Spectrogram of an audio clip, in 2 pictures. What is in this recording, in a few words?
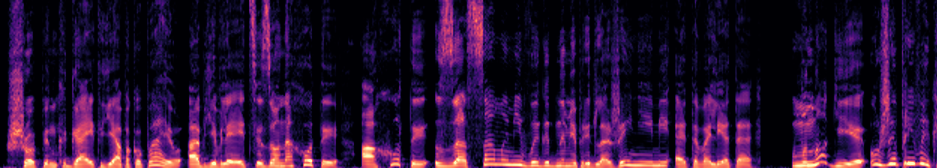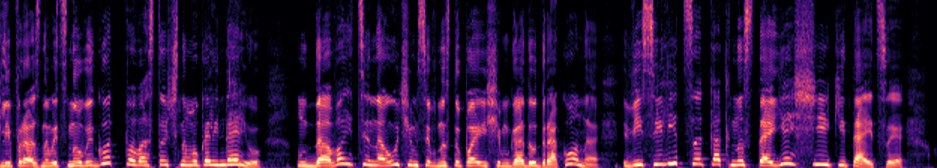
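Russian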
